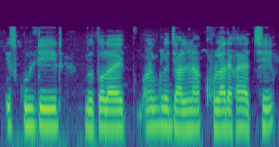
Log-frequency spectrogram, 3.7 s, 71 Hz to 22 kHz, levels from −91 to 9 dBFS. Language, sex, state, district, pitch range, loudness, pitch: Bengali, male, West Bengal, Cooch Behar, 150-160 Hz, -15 LUFS, 155 Hz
